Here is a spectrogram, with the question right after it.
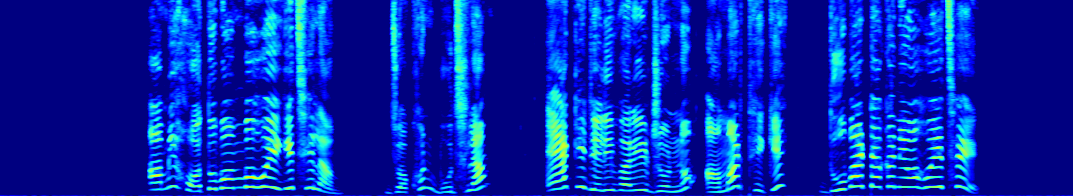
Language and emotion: Bengali, surprised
